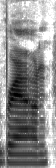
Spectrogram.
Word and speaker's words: Braun: We've also talked about Bruce Brown, Christian Brown, which his name is spelled Brown.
